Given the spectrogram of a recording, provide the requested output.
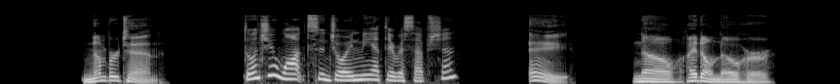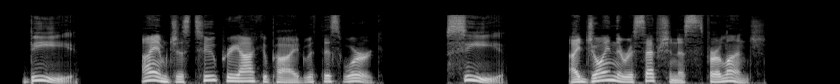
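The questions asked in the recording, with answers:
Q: Don't you want to join me at the reception?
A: B: I am just too preoccupied with this work.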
